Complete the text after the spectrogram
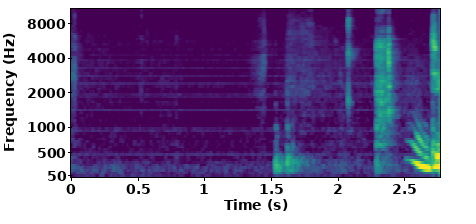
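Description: Scissors snip through yarn.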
